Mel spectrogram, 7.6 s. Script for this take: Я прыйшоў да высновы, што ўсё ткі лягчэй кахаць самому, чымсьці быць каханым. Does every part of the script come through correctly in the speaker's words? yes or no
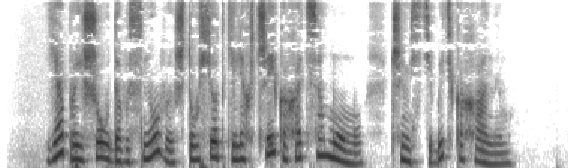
yes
